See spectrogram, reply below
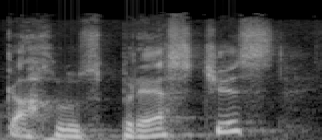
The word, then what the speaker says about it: Carlos Prestes: Ich werde zunächst kurz die komplizierten Leben von Olga Benario und ihrem Lebenspartner Carlos Prestes, auf Portugiesisch sagt man Carlos Prestes, ich werde es aber möglichst deutsch aussprechen.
